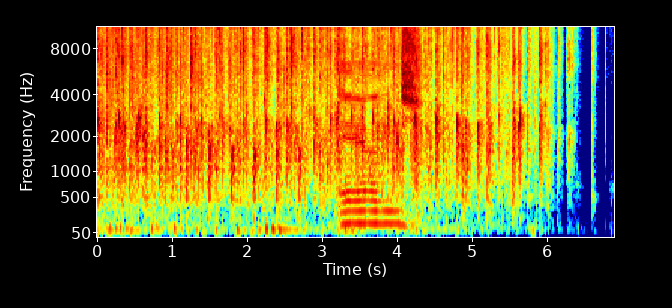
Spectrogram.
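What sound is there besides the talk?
audience applause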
